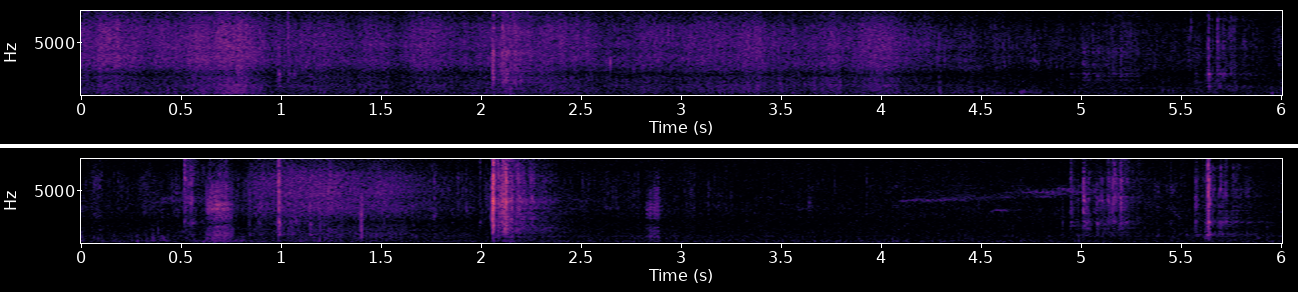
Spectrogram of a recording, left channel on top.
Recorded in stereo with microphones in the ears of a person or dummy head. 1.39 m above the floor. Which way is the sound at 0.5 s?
40° right (ahead or behind).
